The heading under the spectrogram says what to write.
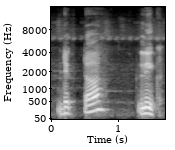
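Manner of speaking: "डेक्टालिक" slowly, long "dektaa", pause, short "lik"; syllable-by-syllable. Shown as a demonstration. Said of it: "ली बोलिए फिर का बोलिए".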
